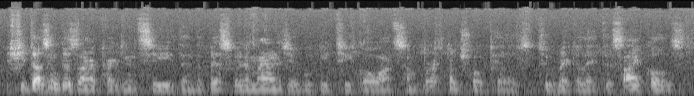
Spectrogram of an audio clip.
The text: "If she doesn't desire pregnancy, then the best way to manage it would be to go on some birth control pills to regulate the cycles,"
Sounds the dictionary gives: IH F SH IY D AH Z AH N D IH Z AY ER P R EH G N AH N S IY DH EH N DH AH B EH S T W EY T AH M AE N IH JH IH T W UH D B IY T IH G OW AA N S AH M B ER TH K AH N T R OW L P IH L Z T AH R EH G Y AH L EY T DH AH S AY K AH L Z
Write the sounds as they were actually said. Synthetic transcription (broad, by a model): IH F SH IY D AH Z AH N D IH Z AY ER P R EH G N AH N S IY DH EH N DH AH B EH S T W EY T AH M AE N IH JH IH T W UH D B IY T IH G OW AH N S AH M B ER TH K AH N T R OW L P IH L Z T AH R EH G Y AH L EY T DH AH S AY K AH L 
